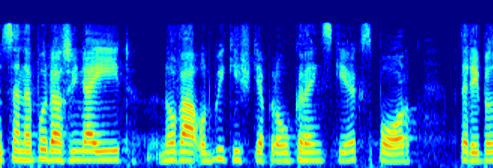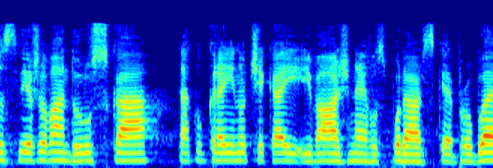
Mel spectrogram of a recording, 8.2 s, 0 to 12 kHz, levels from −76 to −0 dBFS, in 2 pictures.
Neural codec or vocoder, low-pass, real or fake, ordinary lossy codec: codec, 16 kHz, 0.5 kbps, X-Codec, HuBERT features, trained on LibriSpeech; 7.2 kHz; fake; AAC, 48 kbps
